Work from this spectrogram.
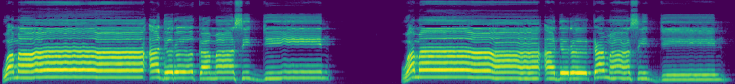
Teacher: Adapun qiraah Wars sama, panjang tetapi dalam keadaan at-taklil, tidak al-imalah al-kubra.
